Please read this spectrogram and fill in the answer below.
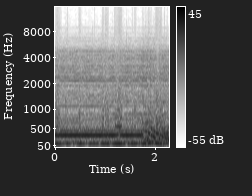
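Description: Electric guitar holding a sustained low chord, with a higher note sounding on and off above it, then moving into quicker picked notes near the end.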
